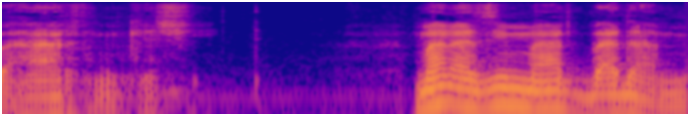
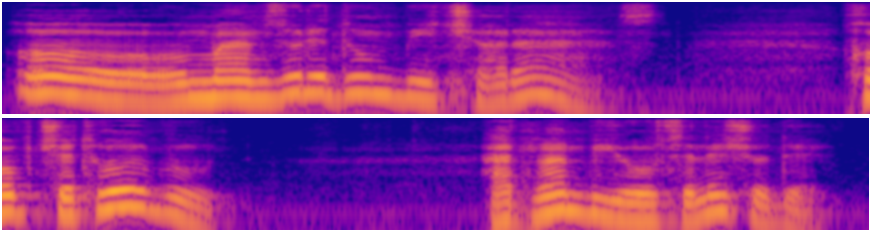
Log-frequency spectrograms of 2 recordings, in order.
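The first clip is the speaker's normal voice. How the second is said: high woman's voice, stumbling over من; hesitant Elena; 10 semitones higher, 3 dB louder than usual. Acted. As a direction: Elena tells narrator she wants separation, hesitant.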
